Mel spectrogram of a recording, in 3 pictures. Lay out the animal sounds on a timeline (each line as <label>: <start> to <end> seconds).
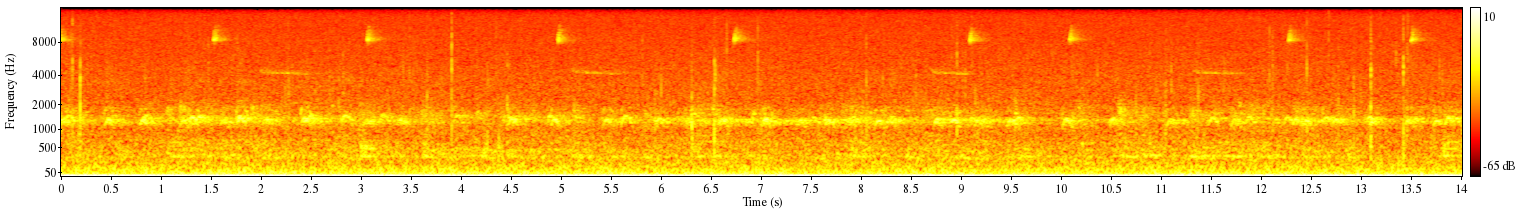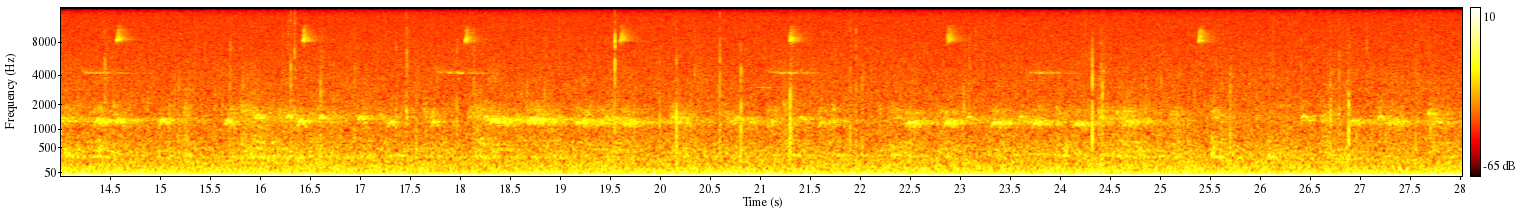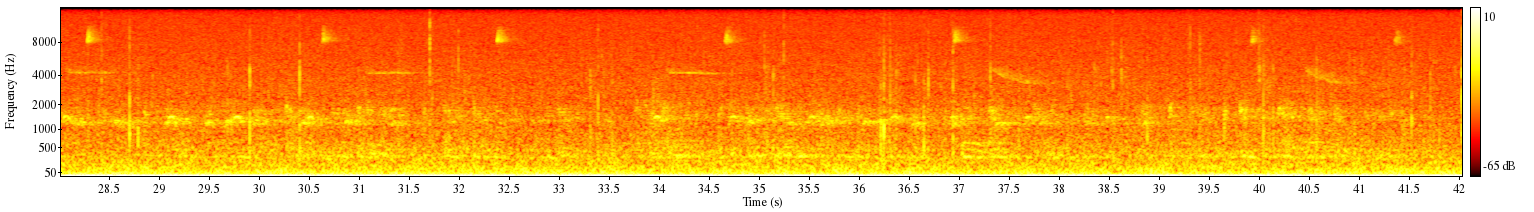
American Crow (Corvus brachyrhynchos): 0.0 to 25.8 seconds
Red-winged Blackbird (Agelaius phoeniceus): 1.9 to 2.5 seconds
Red-winged Blackbird (Agelaius phoeniceus): 5.0 to 5.7 seconds
Red-winged Blackbird (Agelaius phoeniceus): 8.6 to 9.2 seconds
Red-winged Blackbird (Agelaius phoeniceus): 11.2 to 11.9 seconds
Red-winged Blackbird (Agelaius phoeniceus): 14.1 to 14.8 seconds
Red-winged Blackbird (Agelaius phoeniceus): 17.6 to 18.4 seconds
Red-winged Blackbird (Agelaius phoeniceus): 21.0 to 21.6 seconds
Red-winged Blackbird (Agelaius phoeniceus): 23.6 to 24.3 seconds
American Crow (Corvus brachyrhynchos): 26.3 to 31.7 seconds
Red-winged Blackbird (Agelaius phoeniceus): 28.0 to 28.6 seconds
Red-winged Blackbird (Agelaius phoeniceus): 30.9 to 31.7 seconds
American Crow (Corvus brachyrhynchos): 33.9 to 38.8 seconds
Red-winged Blackbird (Agelaius phoeniceus): 34.0 to 34.7 seconds
Red-winged Blackbird (Agelaius phoeniceus): 37.1 to 38.0 seconds
Red-winged Blackbird (Agelaius phoeniceus): 40.3 to 41.0 seconds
